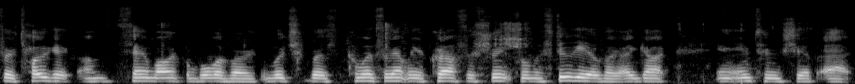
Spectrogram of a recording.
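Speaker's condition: Cerebral palsy, hemiplegia

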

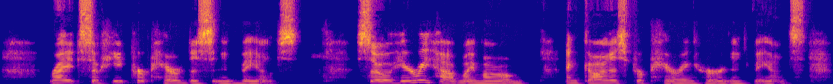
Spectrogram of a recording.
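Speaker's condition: Severe cleft palate, cleft lip and palate

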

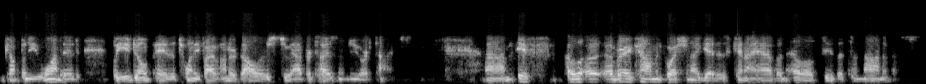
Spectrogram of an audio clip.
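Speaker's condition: No condition

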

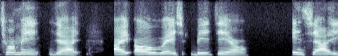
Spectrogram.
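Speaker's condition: Down syndrome; congenital

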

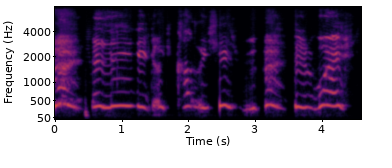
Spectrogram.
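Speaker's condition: Speech impairment; uses wheelchair

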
